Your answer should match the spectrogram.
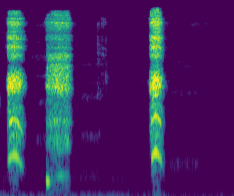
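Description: A woman gasping and sobbing, three short catching breaths, the first and last with a brief high cry in them.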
